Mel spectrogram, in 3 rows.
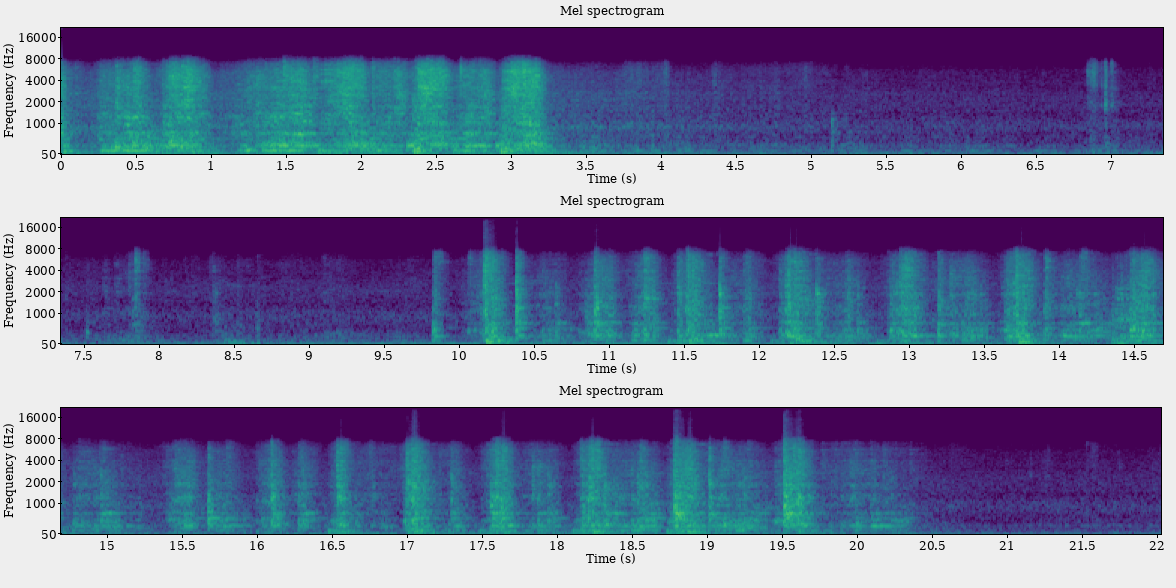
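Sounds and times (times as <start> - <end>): hand plane scraping wood: 0.0 - 3.4, 10.1 - 20.4.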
